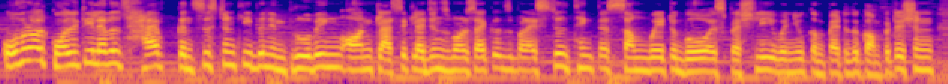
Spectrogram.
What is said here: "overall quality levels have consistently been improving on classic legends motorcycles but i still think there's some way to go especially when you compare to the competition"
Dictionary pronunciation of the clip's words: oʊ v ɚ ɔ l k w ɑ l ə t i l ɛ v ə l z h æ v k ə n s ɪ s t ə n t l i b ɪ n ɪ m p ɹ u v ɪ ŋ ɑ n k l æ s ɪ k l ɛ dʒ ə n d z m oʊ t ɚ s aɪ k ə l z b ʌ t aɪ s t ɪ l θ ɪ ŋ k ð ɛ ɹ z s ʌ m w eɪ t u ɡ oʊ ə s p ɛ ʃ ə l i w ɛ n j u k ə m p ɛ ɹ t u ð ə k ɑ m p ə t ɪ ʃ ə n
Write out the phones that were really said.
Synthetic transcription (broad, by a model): oʊ v ɚ ɔ l k w ɑ l ə t i l ɛ v ə l z h æ v k ə n s ɪ s t ə n t l i b ɪ n ɪ m p ɹ u v ɪ ŋ ɑ n k l æ s ɪ k l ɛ dʒ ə n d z m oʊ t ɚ s aɪ k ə l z b ʌ t aɪ s t ɪ l t ɪ ŋ k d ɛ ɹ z s ʌ m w eɪ t u ɡ oʊ ə s p ɛ ʃ ə l i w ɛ n j u k ə m p ɛ ɹ t u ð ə k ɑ m p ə t ɪ ʃ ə n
